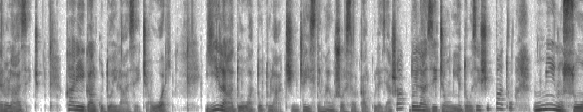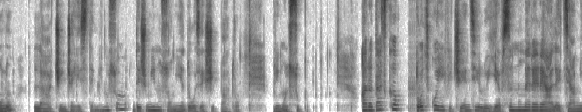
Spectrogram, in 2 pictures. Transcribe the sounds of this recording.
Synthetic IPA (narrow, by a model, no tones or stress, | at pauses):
eɾolazet͡ʃe̥kaɾeeɡalkud̪o̰jla̰zḛt͡ʃea̰orʲ | jilaːd̪o̞wa̰t̪o̞t̪ula̰t͡ʃḭnt͡ʃaje̞st̪e̞majuʃo̞̰rsə̰lka̰lkule̞̰zaʃad̪o̞jlaze̞t͡ʃeo̞mijed̪o̞̰wəze̞t͡ʃʃipat̪ɾuminusunu | lat͡ʃint͡ʃa̰je̞̰st̪e̞̰mḭnusunud̪e̞t͡ʃʲminuso̞mijed̪o̞wəze̞̰ʃipat̪ɾṵpɾimṵlsupukt̪ | aɾət̪at̪sʲkʰət̪o̞t̪sʲko̞efit͡ʃie̞nt̪sijlujefsunt̪nume̞ɾe̞ɾe̞ale̞̰t̪sʲami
